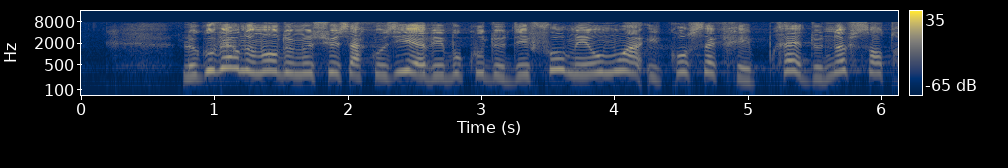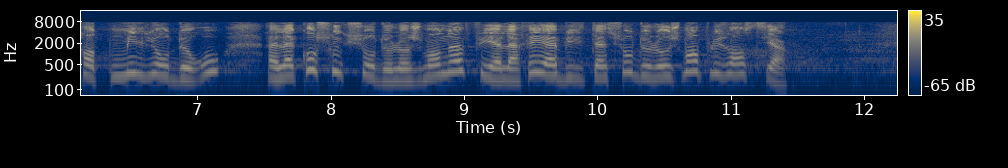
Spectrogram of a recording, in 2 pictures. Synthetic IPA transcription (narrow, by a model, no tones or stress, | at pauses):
ləɡuvɛʁnəmɑ̃d̪əməsjøsaʁkoziavɛbokud̪əd̪efomɛomwɛ̃ʔilkɔ̃sakχɛpχɛd̪ənœfsɑ̃t̪χɑ̃t̪miljɔ̃d̪øʁoalakɔ̃st̪χyksjɔ̃d̪əlɔʒmɑ̃nœfealaʁeabilit̪asjɔ̃d̪əlɔʒmɑ̃plyzɑ̃sjɛ̃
